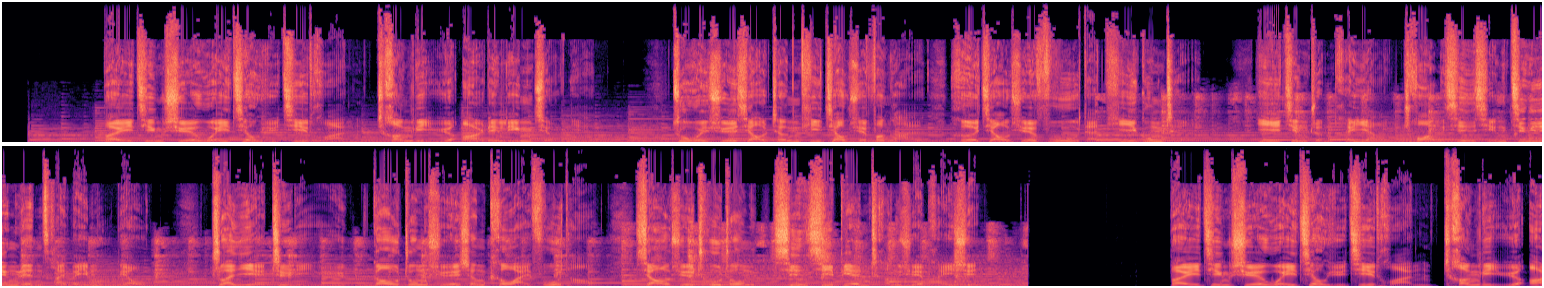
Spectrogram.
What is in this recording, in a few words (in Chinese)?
男 专题 教育; 学为教育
